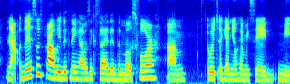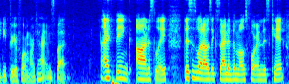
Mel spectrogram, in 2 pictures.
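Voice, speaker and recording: A woman's voice: on the low side, sharp tone. Nasal, congested woman chatting about crafts. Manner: chatty and rambling, often saying "like" and "um". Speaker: scrapbooking vlogger. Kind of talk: casual voice-over narrating a craft process.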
